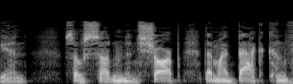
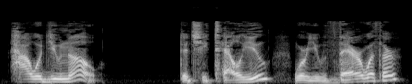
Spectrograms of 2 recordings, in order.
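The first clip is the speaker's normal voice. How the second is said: raised, loud, heated; angry; 7 semitones higher, 5 dB louder than usual. Acted. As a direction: demand it furiously. Furious questioning.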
